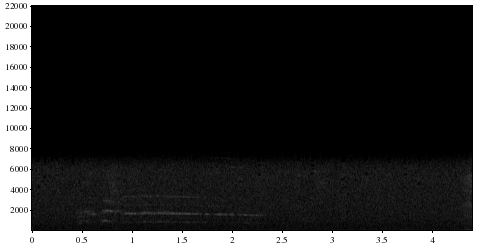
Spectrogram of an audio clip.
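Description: A faint, drawn-out animal call, about two seconds long and falling slightly in pitch, heard over near-silent room tone.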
